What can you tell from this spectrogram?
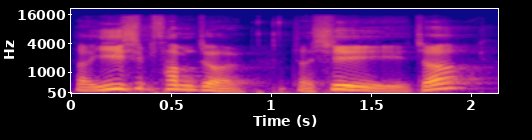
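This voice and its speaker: A man's voice: on the high side, very animated, unhurried, darkish tone. A man preaching a sermon as pastor, emphatic and full of rhetorical questions to the congregation. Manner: acts out quoted speech within the preaching.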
